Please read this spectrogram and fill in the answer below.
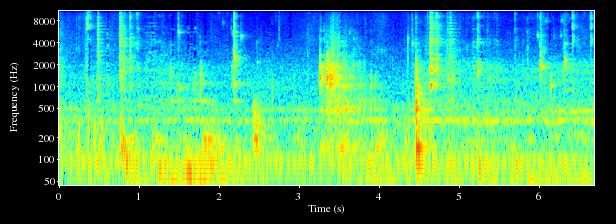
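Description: Wet soaked chickpeas dropped by the handful into a pressure cooker pot: scattered light clatters and drips of water, with a brief rustling burst a little after three seconds and a sharper knock about four and a half seconds in.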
